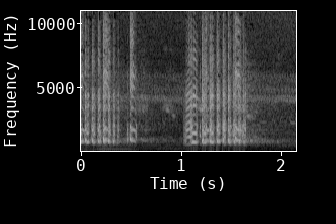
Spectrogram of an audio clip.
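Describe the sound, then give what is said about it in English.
A flock of cranes honks and calls in two noisy overlapping bursts with a short pause between, loud, with no voices, at the edge of a marsh at dusk. “Seated at dusk at the edge of the marsh where wild things live, I watch the silhouettes of these grand birds parachute against a blazing orange and pink sky.”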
